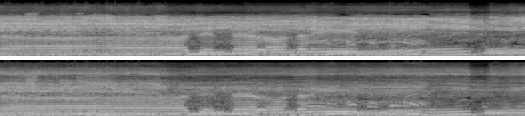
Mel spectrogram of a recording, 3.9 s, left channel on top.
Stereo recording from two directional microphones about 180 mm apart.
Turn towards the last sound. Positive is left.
turn(degrees=-50)  # may be behind; listen again after turning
